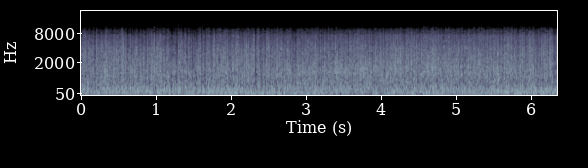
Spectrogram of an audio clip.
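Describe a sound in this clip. Wind buffets the microphone.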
